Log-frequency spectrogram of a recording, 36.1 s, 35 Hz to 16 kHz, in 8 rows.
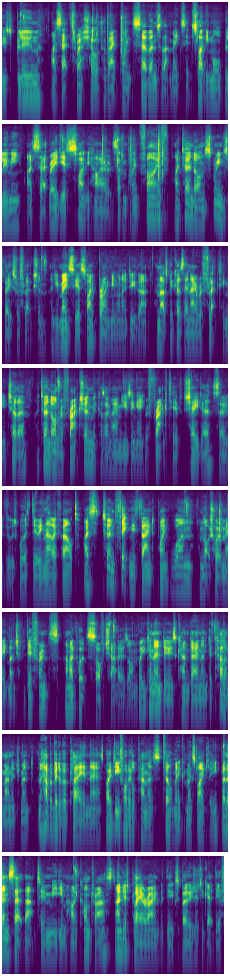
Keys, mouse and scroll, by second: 1.1 click, 1.8 KP_Decimal, 2.1 KP_7, 2.4 KP_Enter, 5.6 click, 6.5 KP_7, 6.8 KP_Decimal, 7.0 KP_5, 7.6 KP_Enter, 7.8 click, 9.8 click, 12.0 click, 14.1 click, 20.7 click, 21.9 KP_Decimal, 22.0 KP_1, 22.3 KP_Enter, 23.7 click, 24.7 click, 25.3-26.5 scroll down 1, 26.8 click, 27.3-27.9 scroll down 1, 31.5 click.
